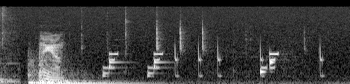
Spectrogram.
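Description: Short electronic menu beeps chime in quick succession.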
